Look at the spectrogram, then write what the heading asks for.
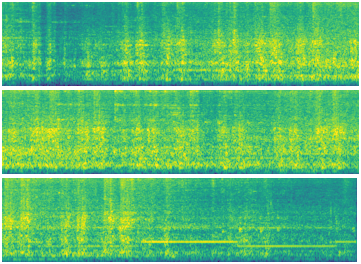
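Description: Multi-car KAI diesel railcar train passing close by, its wheels clicking over the rail joints. The sound fades as the train draws away. From about eight seconds in, the level-crossing warning alarm sounds, a steady two-tone signal alternating between a higher and a lower pitch.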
